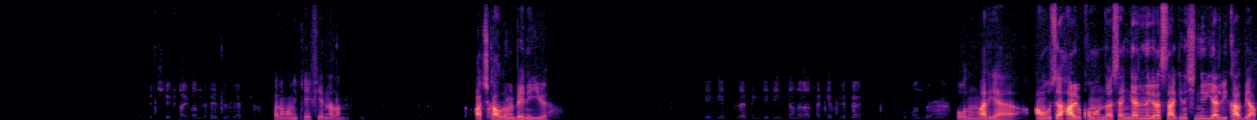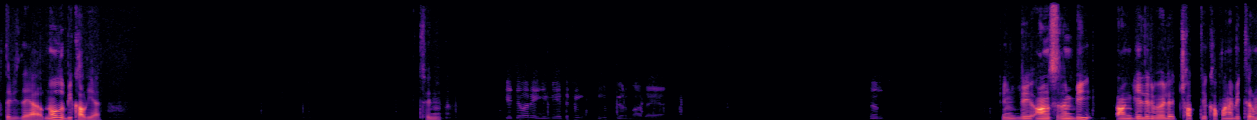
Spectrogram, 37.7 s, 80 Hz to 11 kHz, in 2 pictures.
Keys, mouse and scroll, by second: 1.8 Left, 2.7 middle click, 3.1 a, 3.6 u, 4.0 middle click, 5.0 /, 6.2 Tab, 6.4 h, 6.6 click, 7.5 /, 7.7 middle click, 8.0 Tab, 8.3-12.3 middle drag, 12.3 alt+z, 12.6 3, 12.8-15.3 middle drag, 15.3 click, 15.8-22.6 shift+middle drag, 22.6 click, 25.7 shift+click, 26.8 shift+click, 27.6 ;, 27.8 middle click, 28.4 alt+z, 28.9 alt+z, 29.2 middle click, 29.6 3, 30.6 click, 32.4 shift+middle click, 32.9 shift+click, 33.7 alt+z, 33.9-35.2 middle drag, 35.2 ;, 35.7-37.3 middle drag, 37.3 a.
